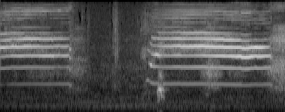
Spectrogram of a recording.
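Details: Stray cat found outdoors while people were playing basketball gives two long, loud, steady meows with a brief gap between them. A person's voice is heard nearby.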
